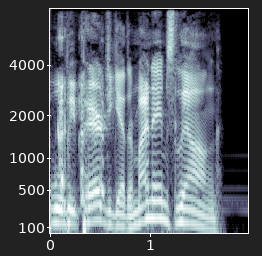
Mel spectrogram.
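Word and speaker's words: Liang: thanks maybe maybe be paired together my name's leang l no leang Leon no l Le Leong Leong Leong right yeah spell it l i a n g okay okay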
